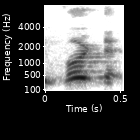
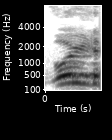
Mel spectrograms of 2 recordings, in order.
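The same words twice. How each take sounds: First: वुड said as "vud"; वुड, short vowel straight into d; silent L. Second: वुल्ड with L before the d; wrong, L sounded. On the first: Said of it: "एल silent". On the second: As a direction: voice the L, "vuld". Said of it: "वुल्ड नहीं". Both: Shown as a demonstration.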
